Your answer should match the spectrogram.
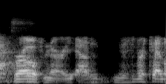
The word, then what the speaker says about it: Grosvenor: It's Grovener. The S is silent. Grovenner. Yes. Grovener.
